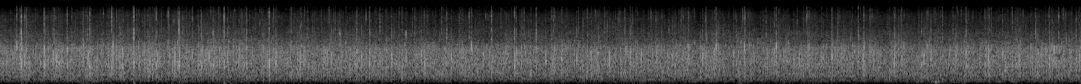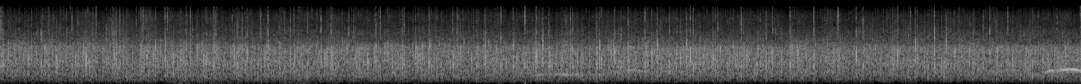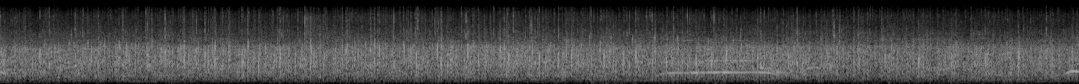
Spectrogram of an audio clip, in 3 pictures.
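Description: Large audience applauding steadily in a concert hall, a dense even clapping, with a few brief shouts from the crowd.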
